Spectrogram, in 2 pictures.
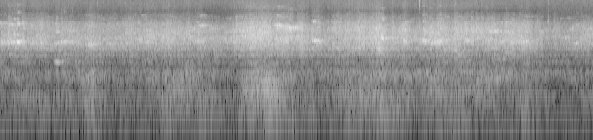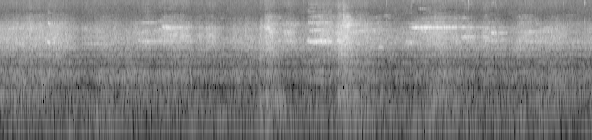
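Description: Bogie freight wagons rolling slowly over switches and rail joints: a steady rumble broken by irregular metallic knocks, with a few short high wheel squeals.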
